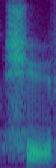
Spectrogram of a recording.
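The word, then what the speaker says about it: שוב: And the Hebrew word, and I think it's pronounced shuv, it's S-H-U-V, or perhaps in the West Midlands it looks more like shove.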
